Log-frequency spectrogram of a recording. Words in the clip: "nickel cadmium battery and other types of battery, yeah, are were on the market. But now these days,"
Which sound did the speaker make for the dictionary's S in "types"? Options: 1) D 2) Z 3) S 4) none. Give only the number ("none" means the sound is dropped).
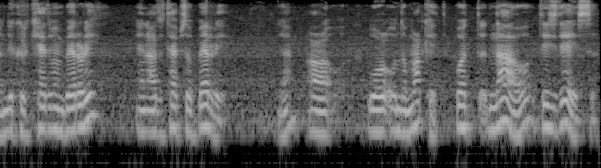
3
